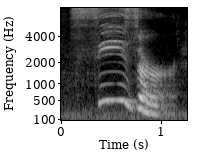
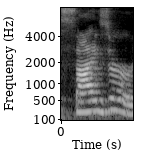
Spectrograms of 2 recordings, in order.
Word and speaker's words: Siser: for notions and it's Caesar you might look at it and think it's sizer sister all these other things that's si ser and it's pronounced Caesar because they're from Italy they've been making vinyls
